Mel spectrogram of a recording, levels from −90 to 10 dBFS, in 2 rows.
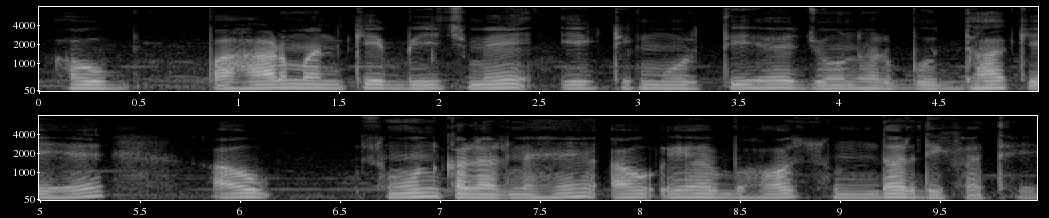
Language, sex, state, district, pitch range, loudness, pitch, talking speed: Chhattisgarhi, male, Chhattisgarh, Raigarh, 110-125 Hz, -30 LUFS, 120 Hz, 150 wpm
